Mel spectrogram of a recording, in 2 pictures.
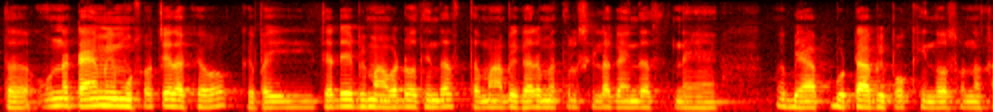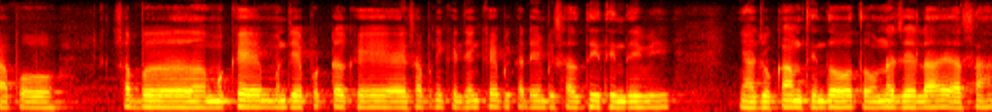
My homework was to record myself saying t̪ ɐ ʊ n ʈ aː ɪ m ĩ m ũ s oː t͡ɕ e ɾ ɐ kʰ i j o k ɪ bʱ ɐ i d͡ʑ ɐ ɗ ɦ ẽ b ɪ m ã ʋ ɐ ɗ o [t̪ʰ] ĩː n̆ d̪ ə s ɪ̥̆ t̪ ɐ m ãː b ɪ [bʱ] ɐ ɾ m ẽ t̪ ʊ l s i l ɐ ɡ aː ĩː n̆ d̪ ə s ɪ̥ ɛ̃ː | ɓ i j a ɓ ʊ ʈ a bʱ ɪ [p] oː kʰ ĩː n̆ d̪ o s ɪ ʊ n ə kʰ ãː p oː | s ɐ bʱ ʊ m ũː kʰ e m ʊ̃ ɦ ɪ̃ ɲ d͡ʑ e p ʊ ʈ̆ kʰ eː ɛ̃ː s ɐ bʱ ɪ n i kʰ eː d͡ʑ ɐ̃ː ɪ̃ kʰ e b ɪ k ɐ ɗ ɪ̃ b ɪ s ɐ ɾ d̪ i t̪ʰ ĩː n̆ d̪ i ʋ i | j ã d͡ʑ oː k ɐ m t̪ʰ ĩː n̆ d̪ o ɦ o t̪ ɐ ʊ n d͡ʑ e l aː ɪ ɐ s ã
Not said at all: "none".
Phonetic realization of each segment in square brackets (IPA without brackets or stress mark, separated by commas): t̪ʰ, ɡʱ, p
